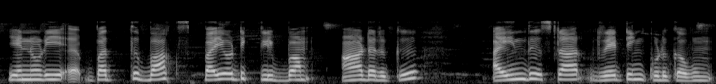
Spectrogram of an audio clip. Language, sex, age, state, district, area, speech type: Tamil, female, 18-30, Tamil Nadu, Kallakurichi, urban, read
